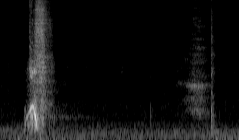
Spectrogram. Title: Harsh Sneezes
